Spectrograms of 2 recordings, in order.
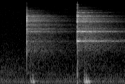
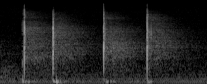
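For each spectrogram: First: Two bright metallic clinks with a high ring; the iron takes the hammer blows and stays intact. Second: Four sharp, bright hammer knocks on wood, each dying at once with no shattering; the block holds.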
